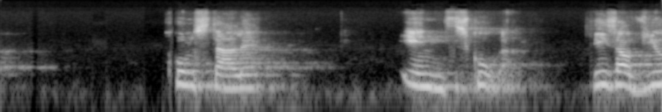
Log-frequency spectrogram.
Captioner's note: speaking in foreign language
